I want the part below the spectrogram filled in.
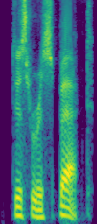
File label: "disrespect", American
